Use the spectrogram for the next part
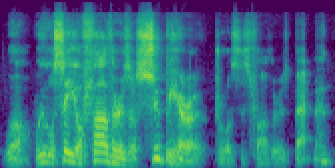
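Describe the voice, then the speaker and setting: A man's voice: medium pitch, huge pitch swings, quick pace, vocal fry, bright, forceful tone, husky. A man with an English accent, originally from Belgium with French as his first language, co-hosting a casual live stream in a rambling, dry, self-deprecating way. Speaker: co-host.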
